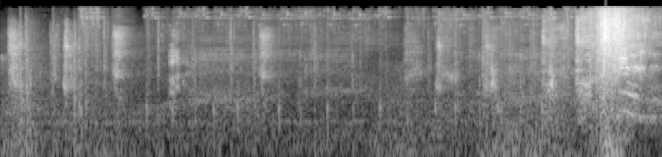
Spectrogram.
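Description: Armored footsteps thud and clink quickly on stone.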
